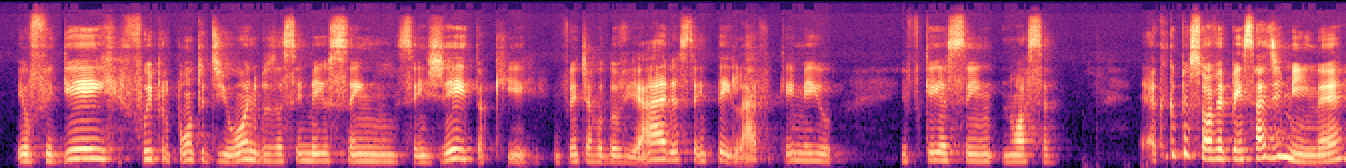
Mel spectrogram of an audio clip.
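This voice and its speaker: Delivery is very slow. The pitch shifts in an ordinary way. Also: woman, fairly low pitch for a woman. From Brazil, São Paulo state interior (Quintana). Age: 60s. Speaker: mature psychology student. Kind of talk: interview, personal storytelling. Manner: conversational, hesitant repetitions.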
